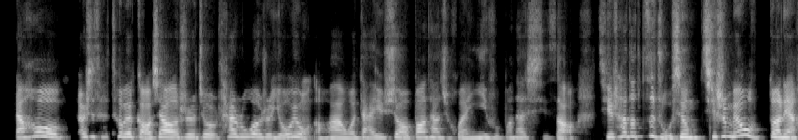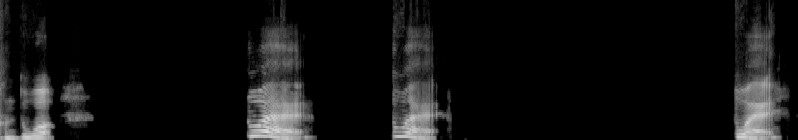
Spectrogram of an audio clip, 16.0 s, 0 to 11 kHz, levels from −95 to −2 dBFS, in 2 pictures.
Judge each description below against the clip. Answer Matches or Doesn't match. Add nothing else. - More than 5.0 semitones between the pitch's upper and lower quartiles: Doesn't match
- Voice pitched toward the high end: Matches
